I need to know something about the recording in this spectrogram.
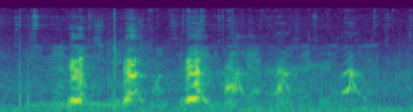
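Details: Four-month-old border collie and five-month-old Aussie-golden mix playing together in a park; a series of six short, high yippy barks roughly every half second, fading slightly toward the end.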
